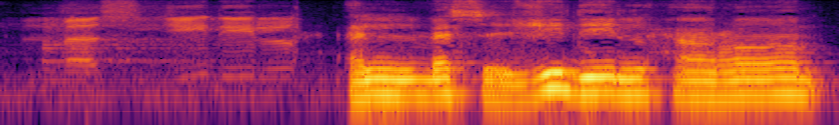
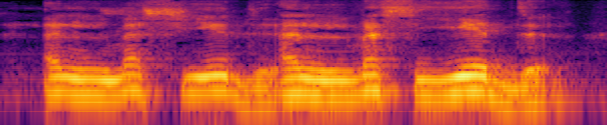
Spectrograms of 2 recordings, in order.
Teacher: instead of the jim they replace it with a ya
